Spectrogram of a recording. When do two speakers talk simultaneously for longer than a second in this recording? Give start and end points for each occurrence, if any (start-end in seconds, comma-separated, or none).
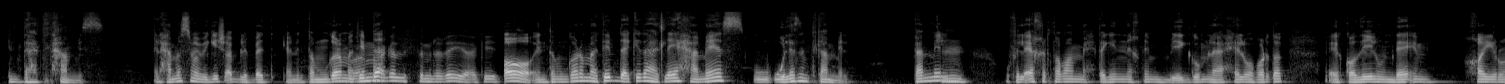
none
